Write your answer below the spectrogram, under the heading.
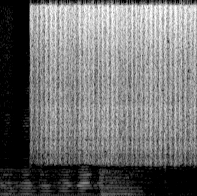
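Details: Rattlesnake warning signal made by shaking the tail so hollow keratin rings knock together: a dense, hissing rattle with fast, even pulsing for about two seconds over steady background musical tones.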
